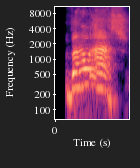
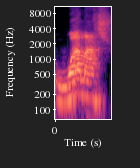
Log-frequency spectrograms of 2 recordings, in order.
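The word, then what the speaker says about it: والعصر: Now, Val-Ash, or Wal-Ash as it would be in Arabic, the guidance transliterated it to the V.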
